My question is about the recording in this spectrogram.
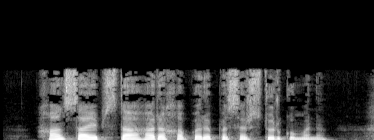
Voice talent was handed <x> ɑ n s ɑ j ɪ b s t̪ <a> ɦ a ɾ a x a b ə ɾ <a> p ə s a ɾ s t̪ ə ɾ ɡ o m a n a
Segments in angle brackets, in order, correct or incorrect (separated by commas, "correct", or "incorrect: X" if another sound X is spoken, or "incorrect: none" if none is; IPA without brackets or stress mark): correct, incorrect: ɑ, correct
